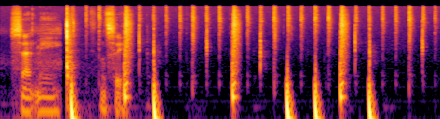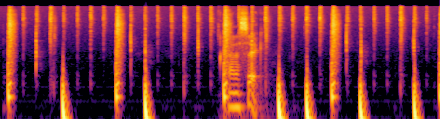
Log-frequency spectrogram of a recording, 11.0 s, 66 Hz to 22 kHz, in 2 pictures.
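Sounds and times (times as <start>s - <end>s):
ticking hi-hats: 0.8s - 11.0s
snare drum: 2.9s - 4.8s, 7.0s - 7.5s, 8.3s - 11.0s.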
